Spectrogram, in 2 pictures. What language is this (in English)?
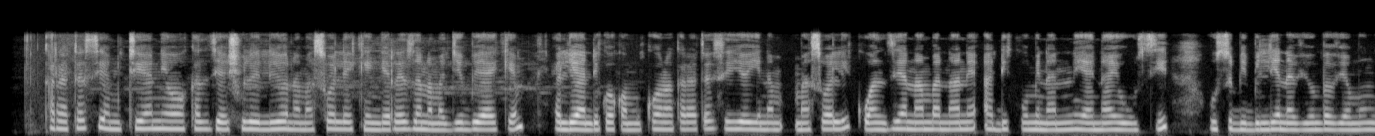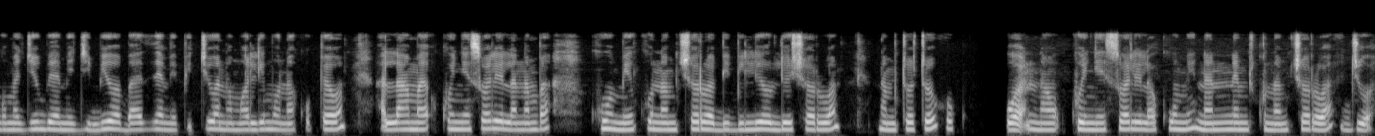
Swahili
